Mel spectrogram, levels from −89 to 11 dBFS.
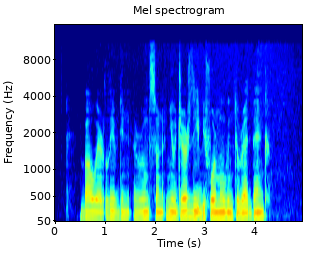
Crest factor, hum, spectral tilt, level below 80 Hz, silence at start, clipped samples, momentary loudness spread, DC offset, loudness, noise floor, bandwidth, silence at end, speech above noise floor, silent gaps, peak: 18 dB; none; -8.5 dB/octave; -54 dBFS; 0.5 s; under 0.1%; 9 LU; under 0.1%; -24 LUFS; -62 dBFS; 10.5 kHz; 0.7 s; 39 dB; none; -6 dBFS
